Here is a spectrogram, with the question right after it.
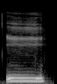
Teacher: a high e contrasts with the low e only in the relative pitch and i do want to stress that this is relative pitch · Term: high tone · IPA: é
